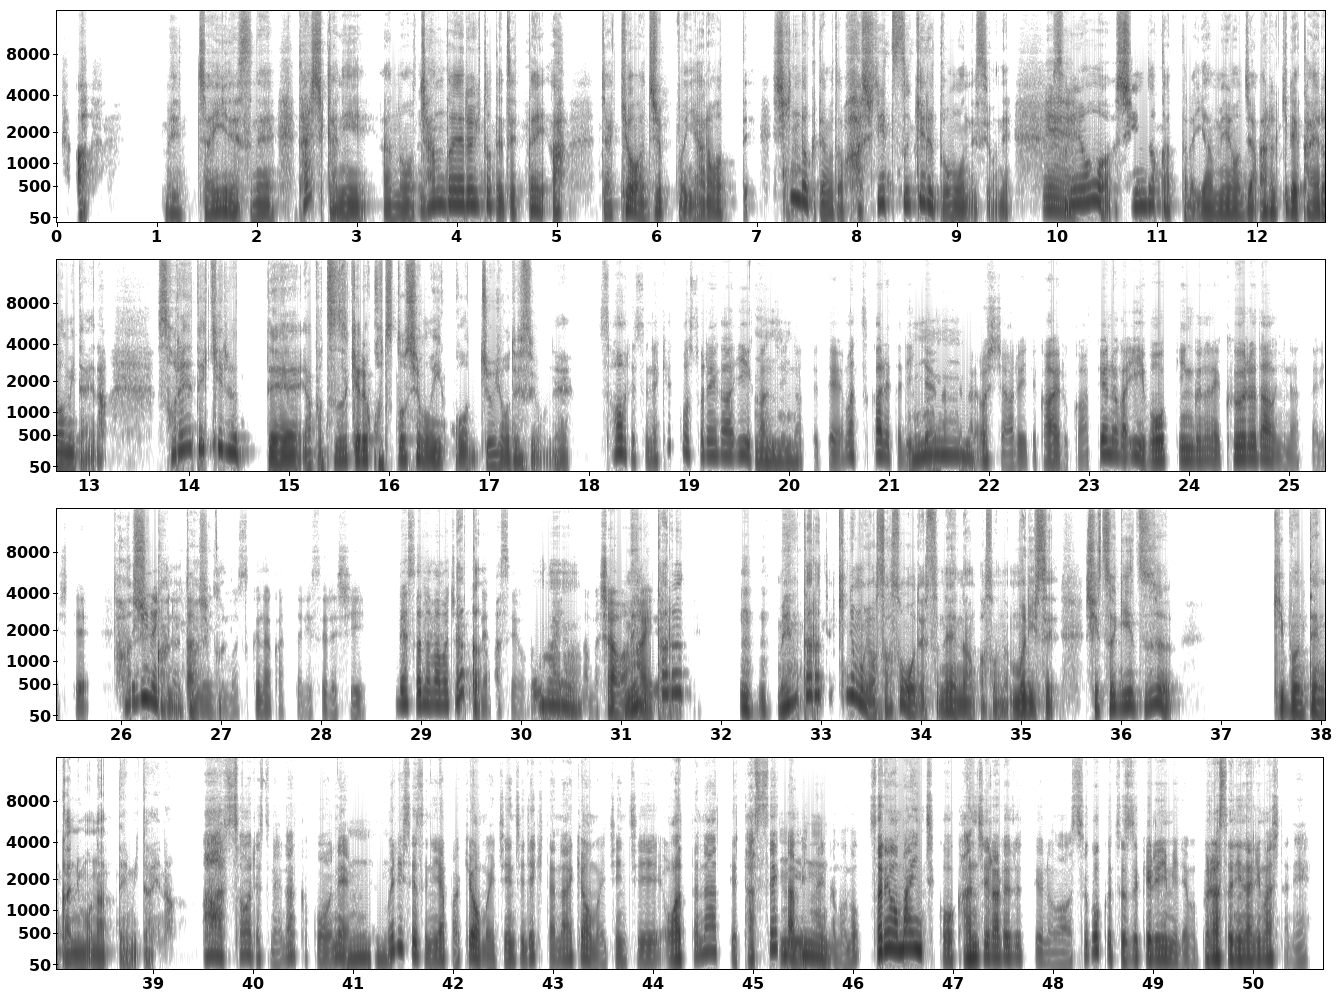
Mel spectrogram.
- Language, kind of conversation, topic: Japanese, podcast, 小さな一歩をどう設定する？
- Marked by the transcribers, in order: other background noise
